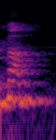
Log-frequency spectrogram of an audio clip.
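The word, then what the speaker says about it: རྣམས: «Рнамс» читается как «нам», потому что «са» последнее не читается.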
